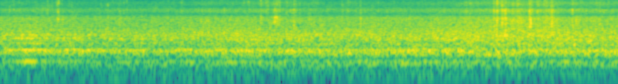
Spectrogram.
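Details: Honeybee swarm fanning and streaming into a box during recovery: an unbroken, even hum of many bees, with faint brief buzzes of individuals passing, no other sounds.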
